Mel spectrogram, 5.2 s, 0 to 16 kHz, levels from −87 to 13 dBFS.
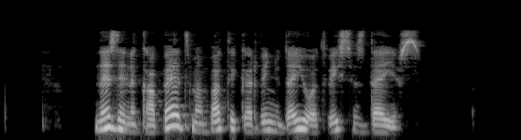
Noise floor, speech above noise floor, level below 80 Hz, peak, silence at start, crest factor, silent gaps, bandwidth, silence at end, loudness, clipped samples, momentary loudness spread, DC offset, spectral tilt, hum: -69 dBFS; 49 dB; -72 dBFS; -4 dBFS; 0.95 s; 20 dB; none; 8 kHz; 1 s; -21 LUFS; under 0.1%; 9 LU; under 0.1%; -4 dB/octave; none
